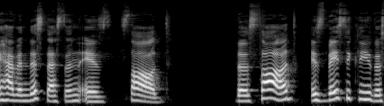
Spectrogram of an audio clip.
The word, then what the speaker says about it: صاد: the last lesson, and it kind of sounds like the S in the word saw. This sound is pronounced with your throat constricted. Listen to صاد and sin with the vowel alif we learned in the first lesson.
